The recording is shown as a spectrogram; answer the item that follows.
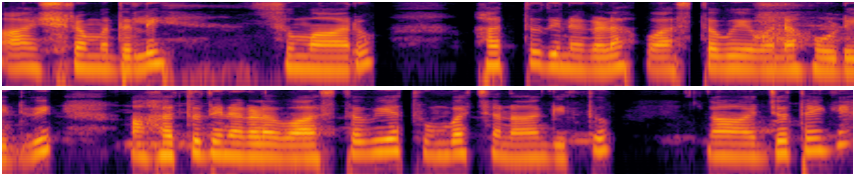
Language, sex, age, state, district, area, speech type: Kannada, female, 45-60, Karnataka, Chikkamagaluru, rural, spontaneous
